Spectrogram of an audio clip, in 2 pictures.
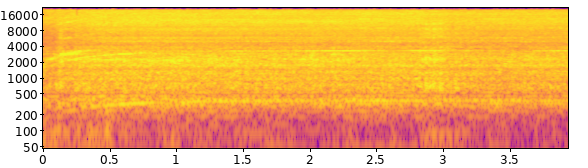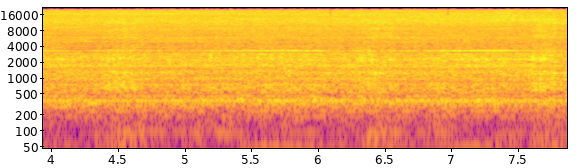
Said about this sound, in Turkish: Mikserimle bu karışımı çırpmaya başlıyorum.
